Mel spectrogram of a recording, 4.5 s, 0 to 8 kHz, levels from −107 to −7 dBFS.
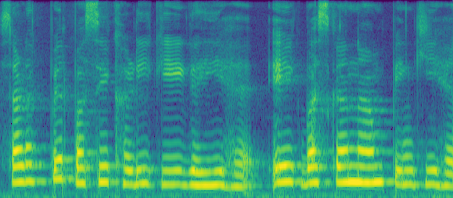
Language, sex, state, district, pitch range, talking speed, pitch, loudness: Hindi, female, Odisha, Sambalpur, 210-245 Hz, 170 wpm, 230 Hz, -14 LUFS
